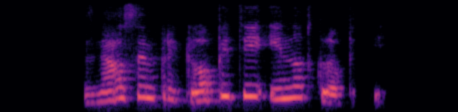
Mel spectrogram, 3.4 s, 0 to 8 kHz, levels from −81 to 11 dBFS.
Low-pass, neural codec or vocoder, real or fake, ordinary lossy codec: 7.2 kHz; codec, 16 kHz, 0.9 kbps, LongCat-Audio-Codec; fake; none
